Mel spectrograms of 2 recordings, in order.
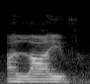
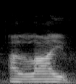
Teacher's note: यहाँ पे जो ए है, ए लेटर ए, ये श्वा साउंड प्रोड्यूस कर रहा है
